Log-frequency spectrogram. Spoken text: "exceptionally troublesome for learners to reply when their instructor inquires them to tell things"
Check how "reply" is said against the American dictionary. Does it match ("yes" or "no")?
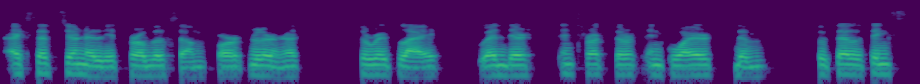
yes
